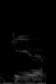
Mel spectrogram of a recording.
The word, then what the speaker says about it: Akira: Right, so we have got the film I can't pronounce, Akira. Akira. Yeah, Akira.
